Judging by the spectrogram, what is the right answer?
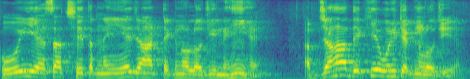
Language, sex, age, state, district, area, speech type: Hindi, male, 18-30, Bihar, Begusarai, rural, spontaneous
